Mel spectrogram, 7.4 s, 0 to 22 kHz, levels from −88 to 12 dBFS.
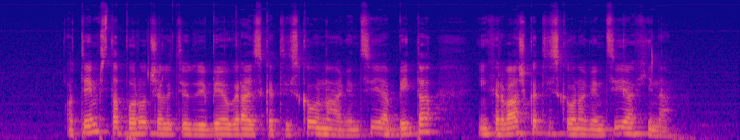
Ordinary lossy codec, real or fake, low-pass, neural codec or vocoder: none; real; none; none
